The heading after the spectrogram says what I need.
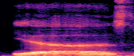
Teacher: Yasin, ya-nya 2 harokat, sinnya 6 harokat.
